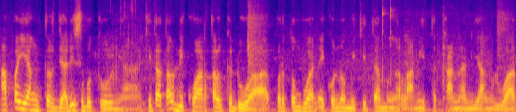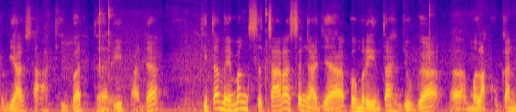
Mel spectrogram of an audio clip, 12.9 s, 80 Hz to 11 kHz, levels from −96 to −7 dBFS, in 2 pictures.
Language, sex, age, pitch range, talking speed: Indonesian, male, 40-59, 100-140 Hz, 120 wpm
